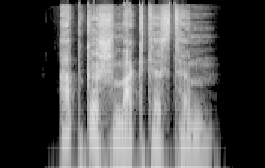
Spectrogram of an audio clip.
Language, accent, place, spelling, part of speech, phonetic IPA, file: German, Germany, Berlin, abgeschmacktestem, adjective, [ˈapɡəˌʃmaktəstəm], De-abgeschmacktestem.ogg
- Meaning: strong dative masculine/neuter singular superlative degree of abgeschmackt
